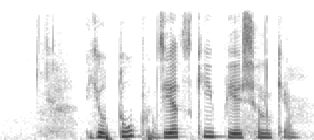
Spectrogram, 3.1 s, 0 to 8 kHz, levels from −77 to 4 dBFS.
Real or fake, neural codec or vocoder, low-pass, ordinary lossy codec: real; none; 7.2 kHz; none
